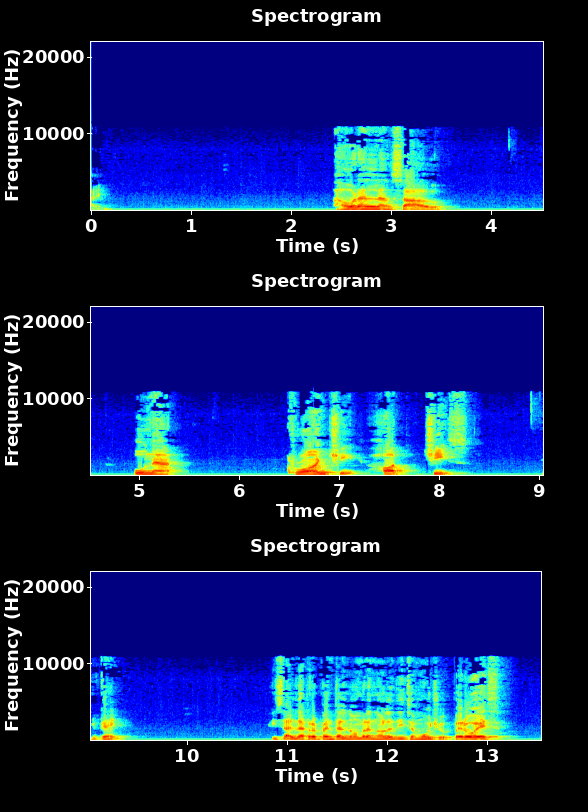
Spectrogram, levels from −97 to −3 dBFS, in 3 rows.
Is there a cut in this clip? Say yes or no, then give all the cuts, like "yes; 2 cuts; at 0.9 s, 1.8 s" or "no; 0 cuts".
no; 0 cuts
